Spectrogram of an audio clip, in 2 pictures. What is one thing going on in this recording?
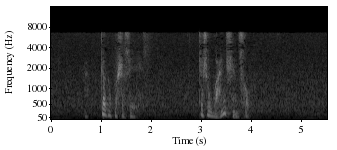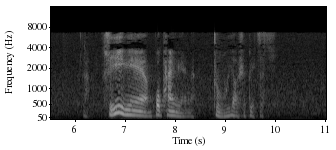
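An elderly man speaks calmly and slowly into a close microphone, with pauses between phrases.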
